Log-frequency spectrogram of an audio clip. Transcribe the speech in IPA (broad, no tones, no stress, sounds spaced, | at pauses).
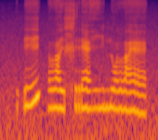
ʔ e | lˠ e x r æ ɦ i n o lˠ æ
